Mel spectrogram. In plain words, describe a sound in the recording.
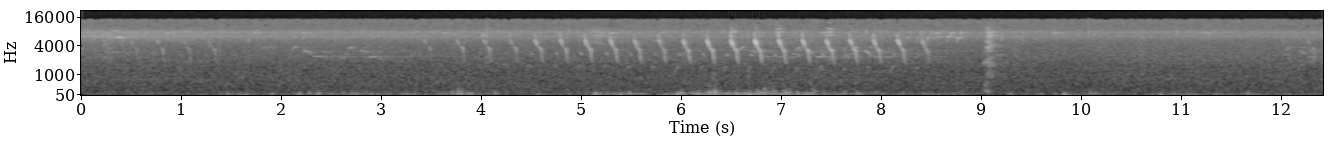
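Wind gusts softly outdoors.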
